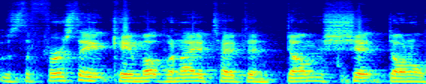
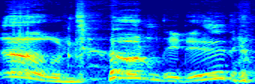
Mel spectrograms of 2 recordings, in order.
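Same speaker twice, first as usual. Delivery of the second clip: high, swooping cartoon driver voice; 5 semitones higher than usual. Realizing he sounds like the Simpsons bus driver, he plays it up: Otto voice. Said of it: "I sound like the fucking bus driver".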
